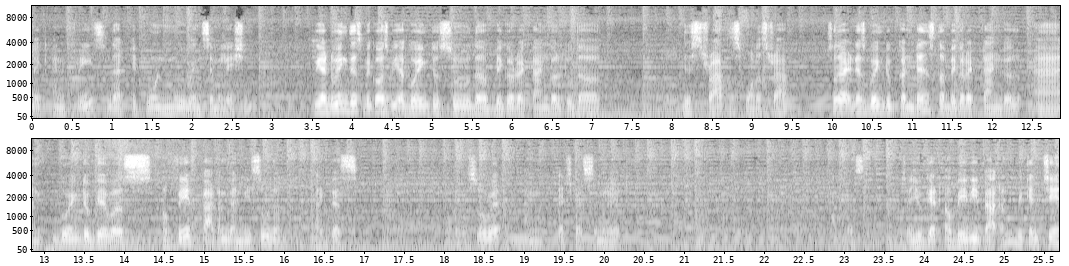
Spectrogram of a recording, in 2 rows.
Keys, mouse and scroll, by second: 0.7 click, 2.2 right click, 2.6-3.3 scroll down 1, 3.3 middle click, 3.6 scroll down 1, 3.9 right click, 4.3 middle click, 4.6 scroll up 1, 5.1 right click, 5.6 middle click, 5.8-6.4 scroll down 1, 6.4 click, 7.3-7.9 right drag, 9.2-11.7 drag, 11.7-12.4 scroll up 1, 12.4 right click, 12.8-13.4 middle drag, 15.9 n, 17.3 click, 20.5 scroll up 1, 20.8 middle click, 21.6 space, 24.9 space, 24.9-25.6 right drag.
